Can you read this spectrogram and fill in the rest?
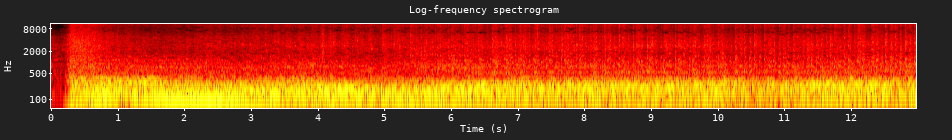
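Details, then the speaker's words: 1968 Chevy C10 frame-off with low-mileage 5.3 LS V8 swap and overdrive transmission, throttle body cleaned: deep even burble at idle, pulls up cleanly on throttle with no knocks or ticks, good oil pressure; normal idle and revving. "clean the throttle body up um it runs it sounds good got good oil pressure"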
